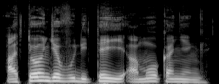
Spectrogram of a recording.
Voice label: breath, iyasa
